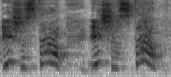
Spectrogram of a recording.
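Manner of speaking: a hint of a calming neighbor; lightly voiced neighbor. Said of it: "she's like".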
